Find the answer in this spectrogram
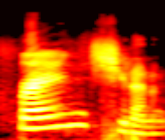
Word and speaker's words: French: 그래서 후렌치 파이가 아니고 뭐라고요? French라는 거죠.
